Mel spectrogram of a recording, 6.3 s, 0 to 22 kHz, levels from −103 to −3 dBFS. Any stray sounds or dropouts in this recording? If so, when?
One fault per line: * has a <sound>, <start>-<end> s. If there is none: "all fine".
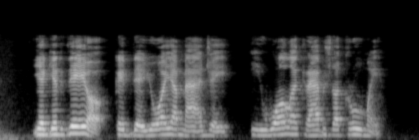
all fine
